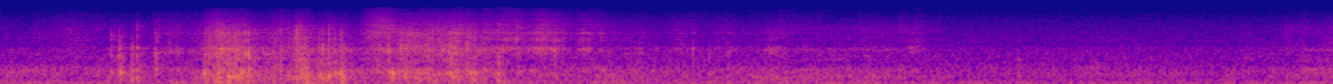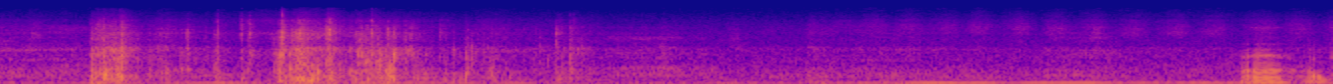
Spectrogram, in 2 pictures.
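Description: Rustling and scraping of dry kelp meal being scooped from a paper bag with a plastic cup, in two bouts a few seconds apart, the second opening with a sharp knock, over a low steady hum.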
